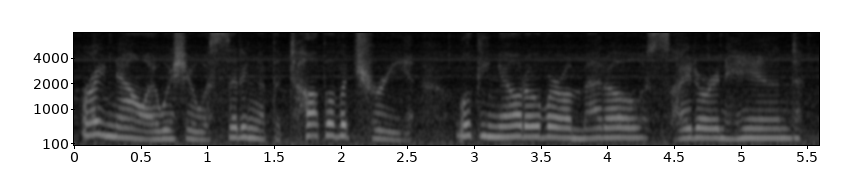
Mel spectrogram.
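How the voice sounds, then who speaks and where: A woman voicing a youthful, boyish male wind spirit bard in a video game, poetic and playful, telling tales in a measured way. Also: a little high, natural voice. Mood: light, playful. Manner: poetic, measured, gentle storytelling. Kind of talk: video game voice acting, verse narration.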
